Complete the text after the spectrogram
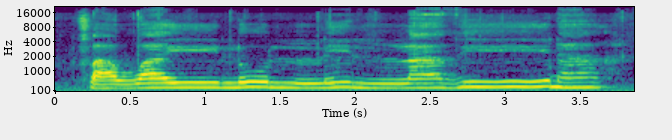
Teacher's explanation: Fawailul, tanwin bertemu lam, idgham bila gunnah, tidak mendengung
